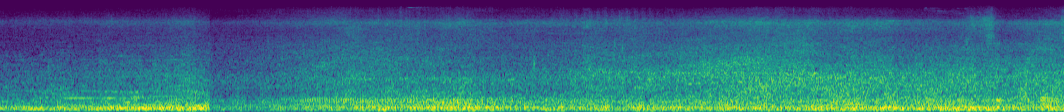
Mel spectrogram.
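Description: Road traffic noise: a steady wash of passing vehicles. It drops suddenly about two seconds in, then builds back up and stays steady.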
